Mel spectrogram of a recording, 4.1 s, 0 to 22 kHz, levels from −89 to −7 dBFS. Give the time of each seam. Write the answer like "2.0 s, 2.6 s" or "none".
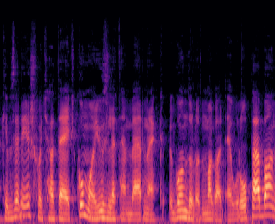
none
